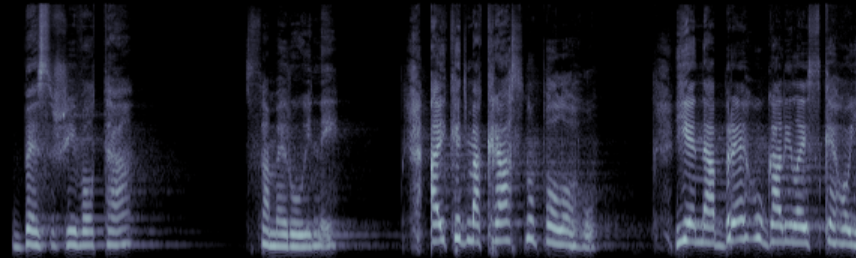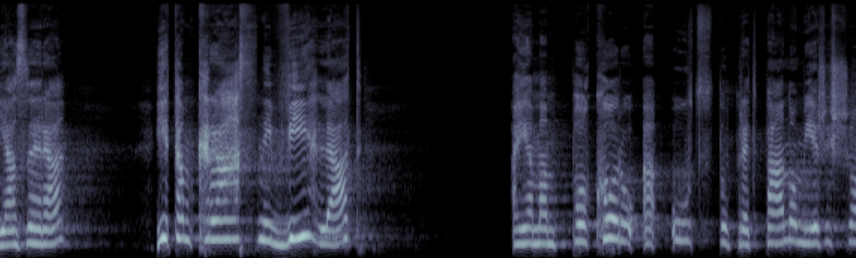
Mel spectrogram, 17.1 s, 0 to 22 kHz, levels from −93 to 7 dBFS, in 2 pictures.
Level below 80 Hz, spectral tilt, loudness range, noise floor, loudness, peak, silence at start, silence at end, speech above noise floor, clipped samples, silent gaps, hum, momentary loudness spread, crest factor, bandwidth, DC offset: -90 dBFS; -4 dB/octave; 5 LU; under -90 dBFS; -30 LUFS; -10 dBFS; 0.1 s; 0 s; over 60 dB; under 0.1%; none; none; 13 LU; 20 dB; over 20 kHz; under 0.1%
